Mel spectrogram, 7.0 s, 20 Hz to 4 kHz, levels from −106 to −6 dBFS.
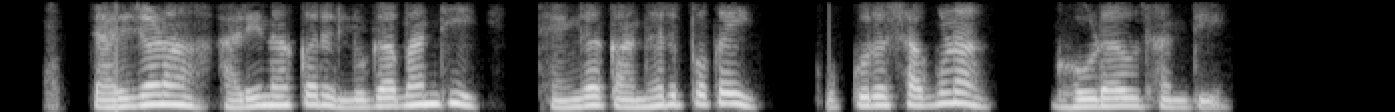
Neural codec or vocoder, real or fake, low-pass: none; real; 3.6 kHz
